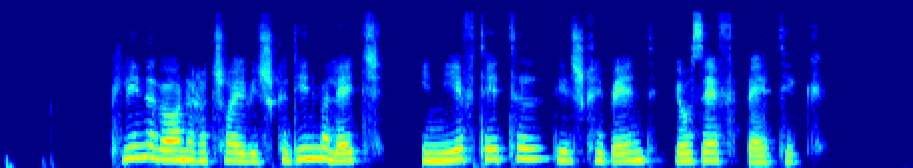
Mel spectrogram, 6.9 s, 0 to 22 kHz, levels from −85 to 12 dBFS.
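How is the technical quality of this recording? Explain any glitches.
The recording has three brief glitches, all lost packets rebuilt from error correction, at 2.79–2.81 s, 3.73–3.75 s and 5.71–5.77 s. The first two each last 20 ms and sound like one lost packet. The third lasts 40 ms, which points to two separate packets. Each time, the following packet carried a low-bitrate copy that the decoder played instead. The sound turns briefly rougher and noisier, but nothing goes silent. That missing gap distinguishes this from a dropout or from concealment that guesses at the lost audio.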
